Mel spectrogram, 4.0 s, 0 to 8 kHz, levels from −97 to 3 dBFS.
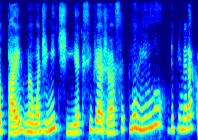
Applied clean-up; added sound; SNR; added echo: neural mask model DeepFilterNet 3.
